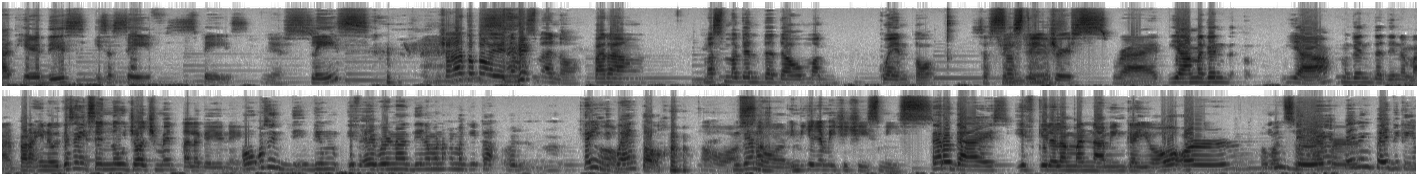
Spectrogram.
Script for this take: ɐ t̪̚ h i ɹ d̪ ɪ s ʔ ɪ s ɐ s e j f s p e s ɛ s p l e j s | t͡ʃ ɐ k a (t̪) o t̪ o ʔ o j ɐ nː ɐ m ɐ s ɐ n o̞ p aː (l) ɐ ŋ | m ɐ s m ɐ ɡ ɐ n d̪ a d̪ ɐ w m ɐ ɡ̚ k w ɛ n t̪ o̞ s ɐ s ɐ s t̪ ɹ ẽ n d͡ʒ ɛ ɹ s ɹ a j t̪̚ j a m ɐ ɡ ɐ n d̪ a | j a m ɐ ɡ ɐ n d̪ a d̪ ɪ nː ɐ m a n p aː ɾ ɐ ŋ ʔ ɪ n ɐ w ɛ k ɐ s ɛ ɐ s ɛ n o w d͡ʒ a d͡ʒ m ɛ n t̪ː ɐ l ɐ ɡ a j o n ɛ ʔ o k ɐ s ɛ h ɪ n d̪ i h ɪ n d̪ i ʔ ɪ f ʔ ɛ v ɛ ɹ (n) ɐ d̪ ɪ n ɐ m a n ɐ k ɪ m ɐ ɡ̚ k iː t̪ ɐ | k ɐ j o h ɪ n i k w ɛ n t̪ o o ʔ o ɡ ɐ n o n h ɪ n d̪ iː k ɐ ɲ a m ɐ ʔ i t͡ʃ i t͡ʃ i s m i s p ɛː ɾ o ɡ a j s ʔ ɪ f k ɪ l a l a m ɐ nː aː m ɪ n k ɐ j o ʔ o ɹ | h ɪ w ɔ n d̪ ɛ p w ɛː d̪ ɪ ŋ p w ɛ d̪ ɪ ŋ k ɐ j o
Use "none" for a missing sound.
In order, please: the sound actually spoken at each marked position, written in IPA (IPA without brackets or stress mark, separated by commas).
t̪, ɾ, n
